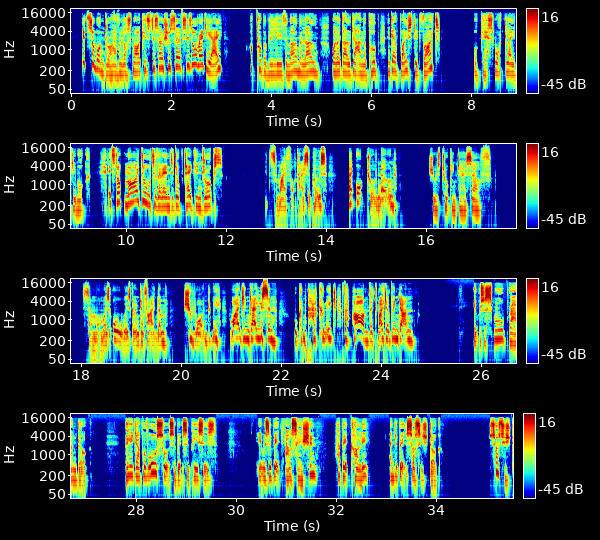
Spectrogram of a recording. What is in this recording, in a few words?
Acting Audiobooks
